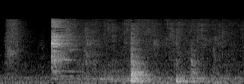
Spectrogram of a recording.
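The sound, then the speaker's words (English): Pasta tumbles into a metal colander: three sharp metallic clanks, the first loudest, with a brief rattling wash after each and no voices. “And we'll just pour our pasta right in there.”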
